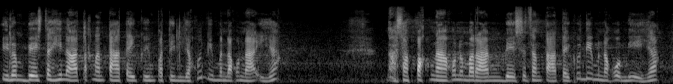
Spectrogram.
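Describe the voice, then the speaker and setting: A man's voice: high-pitched, fast talker, a little hiss or hum. A male pastor giving a sermon, mixing English scripture into Filipino and acting out the people in his anecdotes. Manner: animated storytelling, acting out voices of people in anecdotes; mixes English Bible quotes into Filipino preaching. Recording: hall reverb.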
